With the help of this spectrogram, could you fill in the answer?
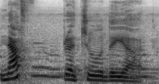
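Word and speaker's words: नः प्रचोदयात्: Yo Naf Prachodayat. When you combine Naha and Prachodayat, the sound F comes.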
